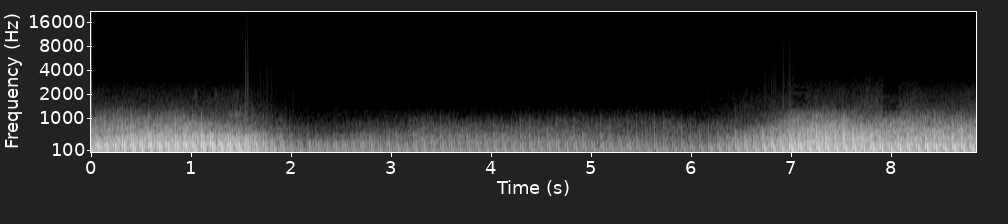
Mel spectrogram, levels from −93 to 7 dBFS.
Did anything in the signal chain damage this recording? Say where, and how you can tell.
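Yes. Zipper noise from a gain stage at the buffer level, 1.53 to 2.05 s (fading roughly 20 dB down) and 6.10 to 7.03 s (back up). Fine ticking at about a hundred steps a second rides the fades, unlike a smooth fader move.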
